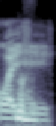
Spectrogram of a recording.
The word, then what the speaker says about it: Leahy: I have been corrected on stream about the pronunciation. So Late. Leahy.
